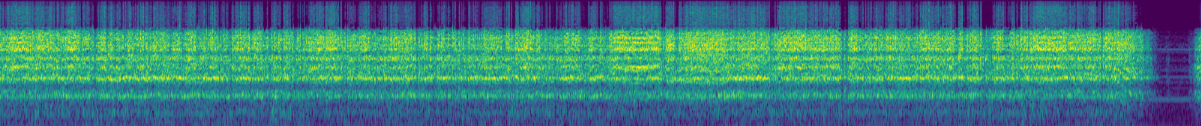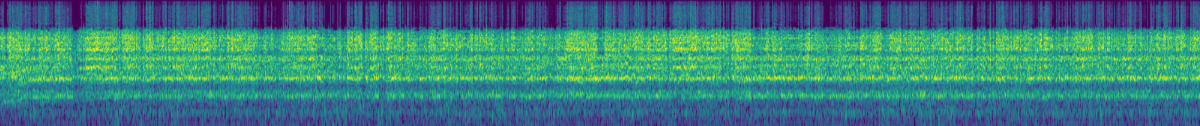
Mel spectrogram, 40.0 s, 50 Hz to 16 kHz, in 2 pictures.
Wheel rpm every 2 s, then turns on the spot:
230, 230, 230, 230, 230, 220, 220, 230, 230, 130, 170, 230, 240, 240, 230, 230, 230, 230, 230, 240.
none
